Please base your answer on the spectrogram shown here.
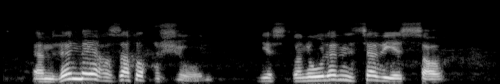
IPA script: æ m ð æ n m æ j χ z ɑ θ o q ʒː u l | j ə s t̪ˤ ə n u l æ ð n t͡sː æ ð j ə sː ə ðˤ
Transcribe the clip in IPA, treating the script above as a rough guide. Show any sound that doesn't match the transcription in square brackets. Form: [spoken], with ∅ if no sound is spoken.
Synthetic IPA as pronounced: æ m ð æ n m æ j [ʁ] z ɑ θ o q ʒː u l | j ə s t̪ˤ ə n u l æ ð n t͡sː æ ð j ə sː ə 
